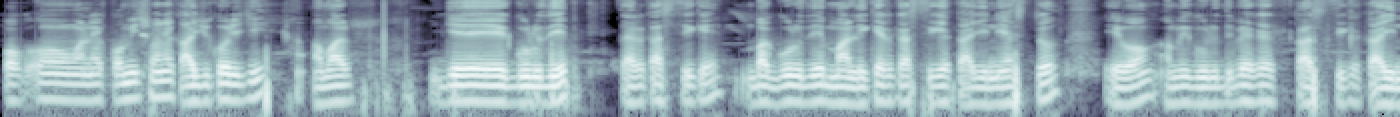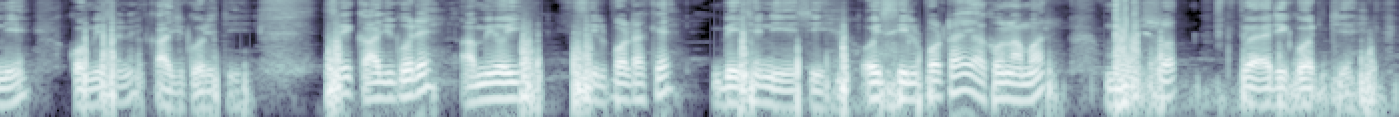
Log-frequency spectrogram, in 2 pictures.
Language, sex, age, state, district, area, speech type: Bengali, male, 60+, West Bengal, Paschim Medinipur, rural, spontaneous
